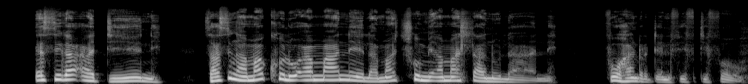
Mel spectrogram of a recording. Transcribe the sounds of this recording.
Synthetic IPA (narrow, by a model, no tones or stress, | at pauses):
esiɣaʔad̥ʱiːni | sasiŋamakʰuluamanɛlamat͡ʃʼumiamaɬanulanɛ | fɔɦandrɛdɛndfiftʰʼifɔ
